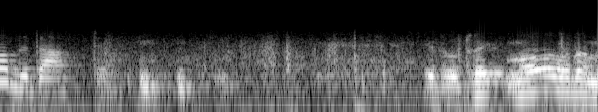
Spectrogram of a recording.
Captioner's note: Dr Forbes chuckles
